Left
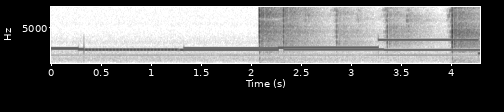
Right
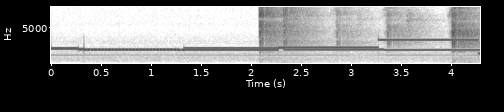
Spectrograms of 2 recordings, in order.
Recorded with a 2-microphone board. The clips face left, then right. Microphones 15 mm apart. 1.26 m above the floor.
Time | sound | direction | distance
2.1 | scissors | 40° left (ahead or behind) | 2.5 m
